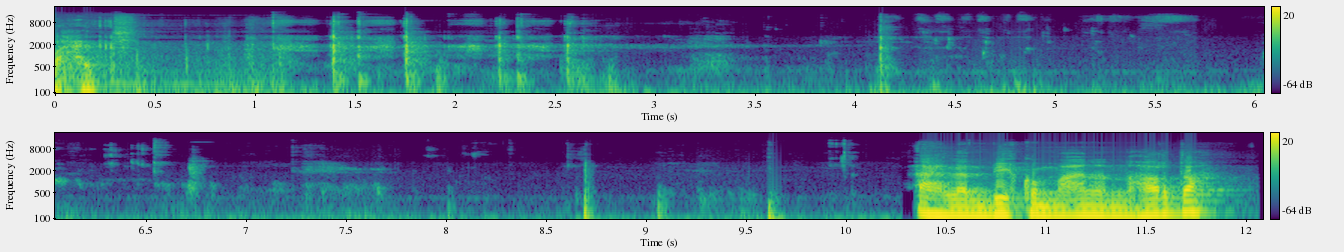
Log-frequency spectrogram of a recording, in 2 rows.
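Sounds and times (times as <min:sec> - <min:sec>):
palms rubbing together: 0:00.7 - 0:05.9.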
